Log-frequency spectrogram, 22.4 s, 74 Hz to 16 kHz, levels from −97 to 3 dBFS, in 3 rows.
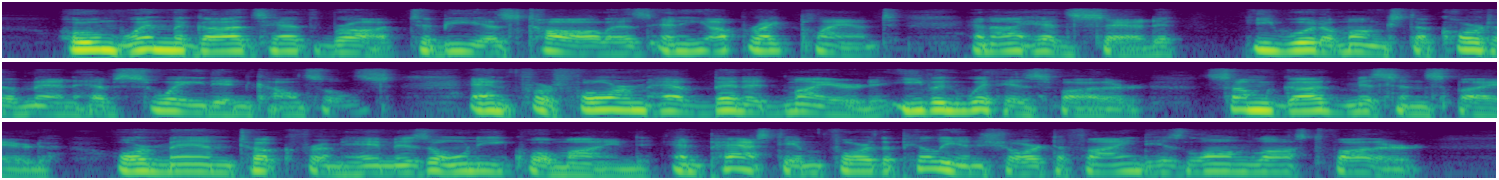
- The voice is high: No, medium, 140 Hz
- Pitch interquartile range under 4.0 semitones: No, average, 4.5 semitones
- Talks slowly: No, average, 170 wpm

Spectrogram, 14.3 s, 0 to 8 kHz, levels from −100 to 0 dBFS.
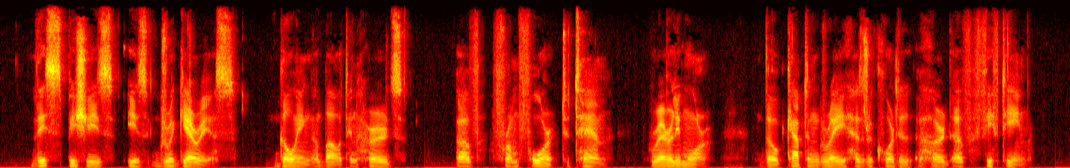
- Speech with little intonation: Yes, narrow, 1.2 semitones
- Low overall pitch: Yes, low, 110 Hz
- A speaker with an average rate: No, slow, 100 wpm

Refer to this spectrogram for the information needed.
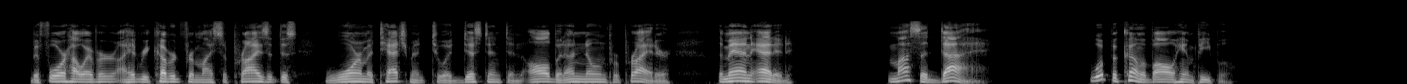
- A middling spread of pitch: Yes, average, 3.7 semitones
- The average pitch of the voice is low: Yes, low, 120 Hz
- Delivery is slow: Yes, slow, 130 wpm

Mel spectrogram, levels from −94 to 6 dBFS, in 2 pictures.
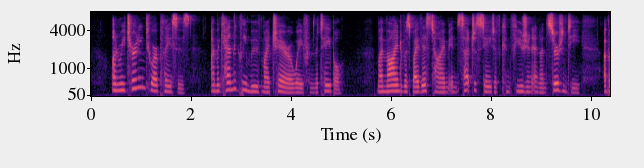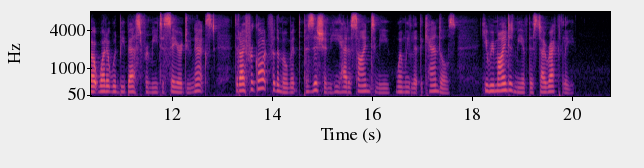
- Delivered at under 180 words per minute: No, average, 190 wpm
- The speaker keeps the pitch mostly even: No, average, 4.1 semitones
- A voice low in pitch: No, medium, 185 Hz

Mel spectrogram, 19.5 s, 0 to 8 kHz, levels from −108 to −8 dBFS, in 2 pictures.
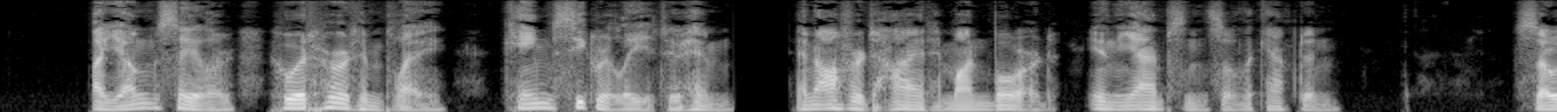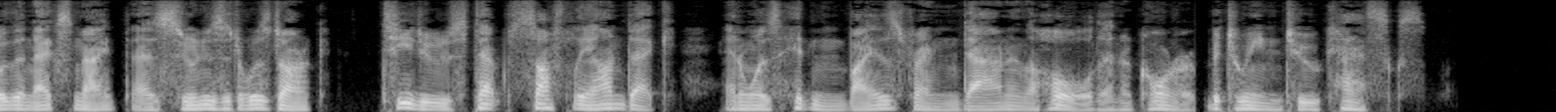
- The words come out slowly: No, average, 175 wpm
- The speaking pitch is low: Yes, very low, 90 Hz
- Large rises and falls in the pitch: No, average, 4.1 semitones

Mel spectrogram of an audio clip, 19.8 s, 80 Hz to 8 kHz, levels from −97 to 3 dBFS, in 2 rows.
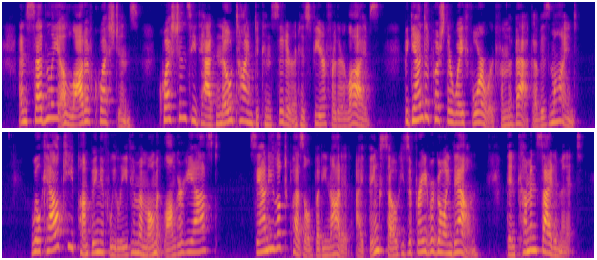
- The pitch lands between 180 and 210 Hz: No, high, 230 Hz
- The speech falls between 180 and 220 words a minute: Yes, average, 185 wpm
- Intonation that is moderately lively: No, wide, 6.5 semitones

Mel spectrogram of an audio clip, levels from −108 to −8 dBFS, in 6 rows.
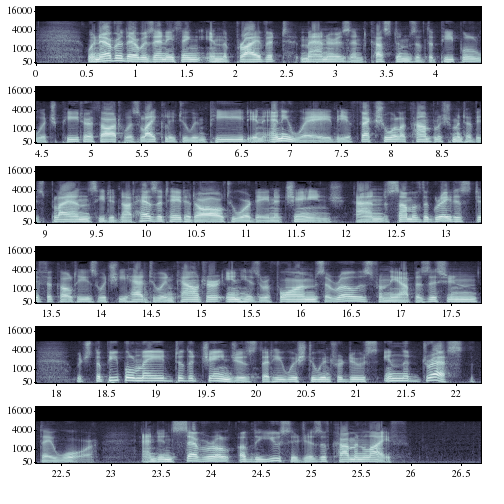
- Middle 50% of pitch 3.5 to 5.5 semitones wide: Yes, average, 4.1 semitones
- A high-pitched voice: No, low, 120 Hz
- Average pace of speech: Yes, average, 190 wpm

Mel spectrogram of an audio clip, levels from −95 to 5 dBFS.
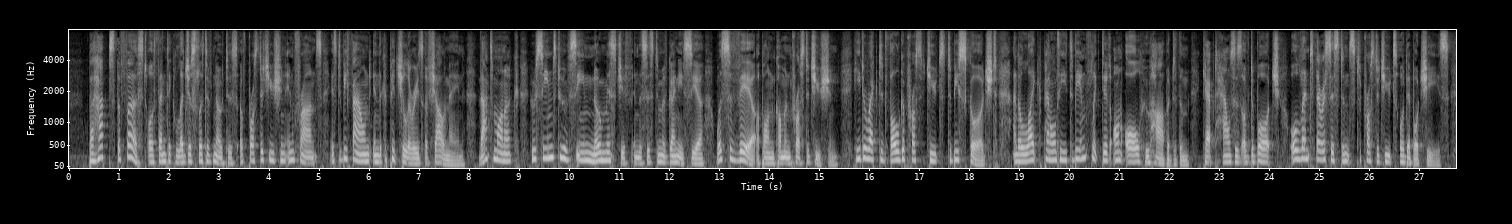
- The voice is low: No, medium, 155 Hz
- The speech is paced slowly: No, average, 150 wpm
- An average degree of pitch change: No, wide, 6.9 semitones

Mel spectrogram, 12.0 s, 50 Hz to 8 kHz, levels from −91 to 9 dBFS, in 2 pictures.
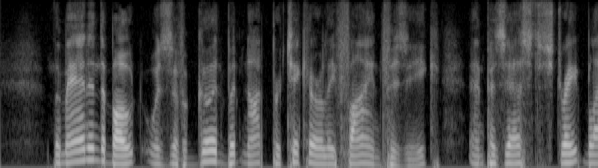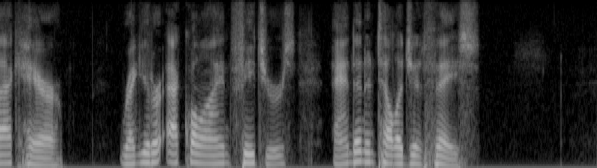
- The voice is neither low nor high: Yes, medium, 150 Hz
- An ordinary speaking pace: No, slow, 130 wpm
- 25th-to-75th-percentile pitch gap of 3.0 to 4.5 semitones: No, narrow, 2.4 semitones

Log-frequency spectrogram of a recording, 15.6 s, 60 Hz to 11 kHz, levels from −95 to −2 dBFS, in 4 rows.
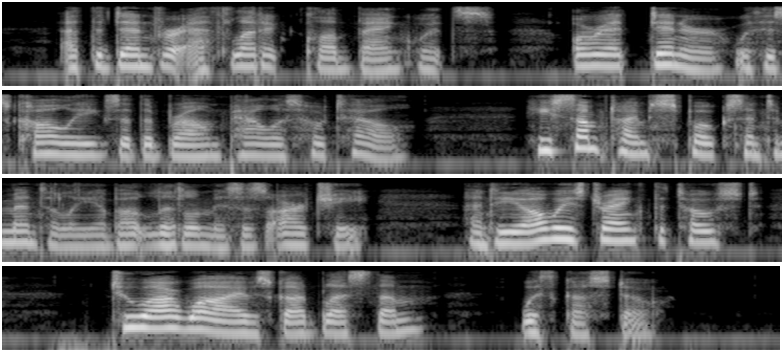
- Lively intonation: No, average, 3.5 semitones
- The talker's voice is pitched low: No, high, 190 Hz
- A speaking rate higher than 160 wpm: No, average, 150 wpm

